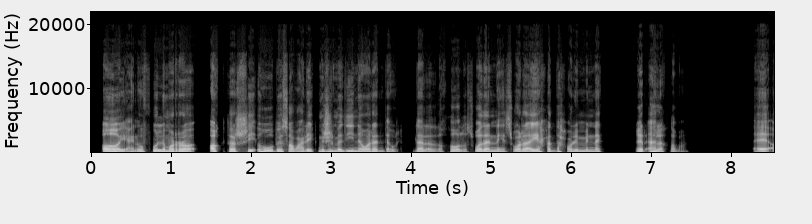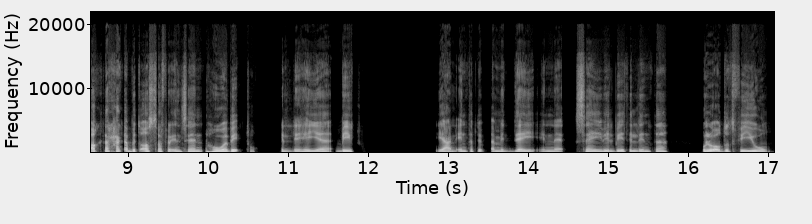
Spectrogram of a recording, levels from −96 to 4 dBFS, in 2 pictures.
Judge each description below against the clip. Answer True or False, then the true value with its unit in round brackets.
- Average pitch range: False (6.1 semitones)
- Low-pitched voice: True (130 Hz)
